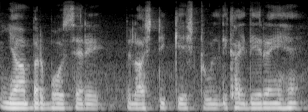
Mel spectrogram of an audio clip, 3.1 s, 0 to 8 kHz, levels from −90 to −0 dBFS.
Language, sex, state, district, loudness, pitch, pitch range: Hindi, male, Uttar Pradesh, Shamli, -20 LUFS, 120 Hz, 115-120 Hz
